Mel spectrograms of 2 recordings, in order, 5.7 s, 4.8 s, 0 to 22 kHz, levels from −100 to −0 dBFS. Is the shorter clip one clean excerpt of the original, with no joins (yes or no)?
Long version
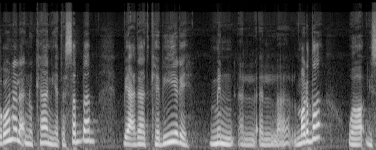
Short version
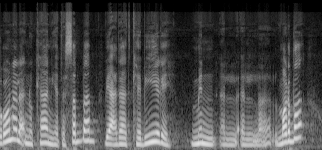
no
